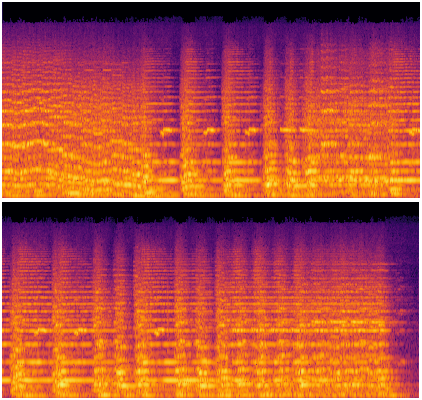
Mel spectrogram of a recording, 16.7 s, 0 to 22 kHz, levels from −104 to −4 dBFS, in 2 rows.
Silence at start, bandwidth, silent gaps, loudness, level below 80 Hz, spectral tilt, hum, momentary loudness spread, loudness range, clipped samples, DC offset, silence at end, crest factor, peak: 0 s; 13 kHz; none; -16 LUFS; -30 dBFS; -5.5 dB/octave; none; 3 LU; 1 LU; under 0.1%; under 0.1%; 0.25 s; 14 dB; -2 dBFS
